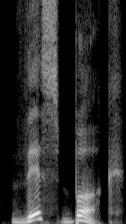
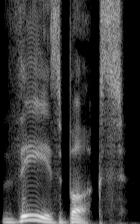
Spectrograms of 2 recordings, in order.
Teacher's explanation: For the word this, we use a very relaxed, short sound, like in the word sit. · We need that bright, smiling, long E sound, like in the word see. · that short I versus the long E sound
